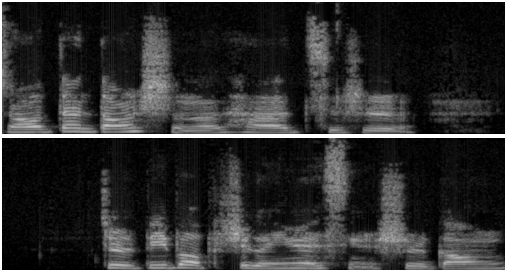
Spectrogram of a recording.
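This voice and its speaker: Against a quiet background, a woman's pitch varies in an ordinary way. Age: young. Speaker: podcast host. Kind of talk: casual chat. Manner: hesitant, many fillers.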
